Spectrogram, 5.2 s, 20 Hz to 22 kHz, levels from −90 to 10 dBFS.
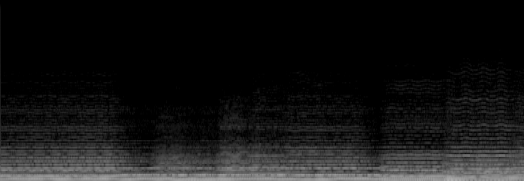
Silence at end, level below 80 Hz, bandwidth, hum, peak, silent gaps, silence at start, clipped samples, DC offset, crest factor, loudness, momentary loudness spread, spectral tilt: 0 s; -78 dBFS; 10.5 kHz; none; -16 dBFS; none; 0 s; under 0.1%; under 0.1%; 14 dB; -31 LUFS; 3 LU; -7.5 dB/octave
